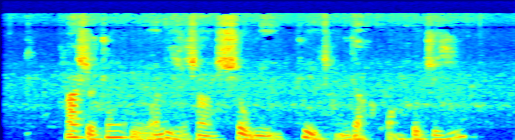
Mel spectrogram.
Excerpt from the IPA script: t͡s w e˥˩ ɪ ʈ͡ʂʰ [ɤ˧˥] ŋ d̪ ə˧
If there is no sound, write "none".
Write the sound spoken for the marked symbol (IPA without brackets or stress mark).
ɤ˧˥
